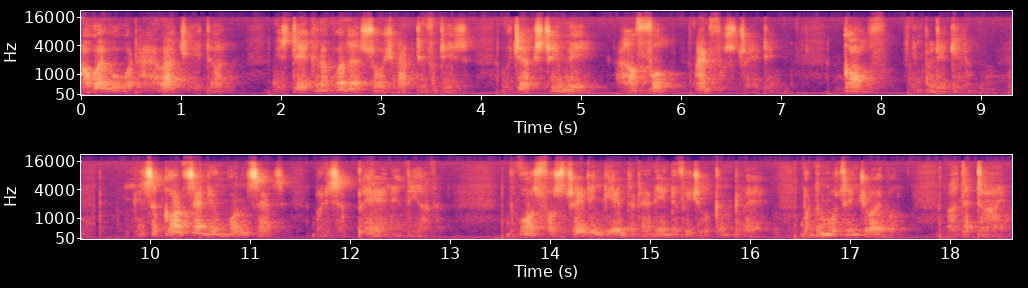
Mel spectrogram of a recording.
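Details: Man with a total laryngectomy, speaking through a voice valve; tracheoesophageal speech after total laryngectomy.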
